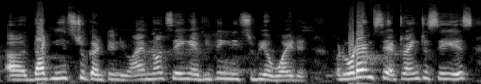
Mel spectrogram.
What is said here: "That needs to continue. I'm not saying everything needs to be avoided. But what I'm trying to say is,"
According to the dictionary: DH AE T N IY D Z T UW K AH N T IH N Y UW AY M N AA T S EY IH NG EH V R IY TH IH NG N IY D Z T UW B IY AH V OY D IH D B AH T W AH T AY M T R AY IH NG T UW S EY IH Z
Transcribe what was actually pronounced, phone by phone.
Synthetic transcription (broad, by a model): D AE T N IY D S T UW K AH N T IH N Y UW AY M N AA T S EY IH NG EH V R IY T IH NG N IY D S T UW B IY AH V OY D IH D B AH T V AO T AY M T R AY IH NG T UW S EY IH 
